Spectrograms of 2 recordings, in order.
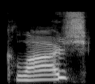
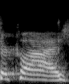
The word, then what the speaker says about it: cerclage: You said at 36, they cut how do you say it? Collage? That's not right. Cerclage.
